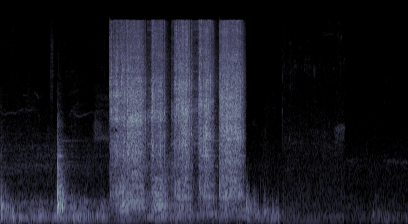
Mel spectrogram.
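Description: A single metallic knock, then four short rasping strokes of a ratchet socket wrench doing up the wheel nuts on a van's rear wheel.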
